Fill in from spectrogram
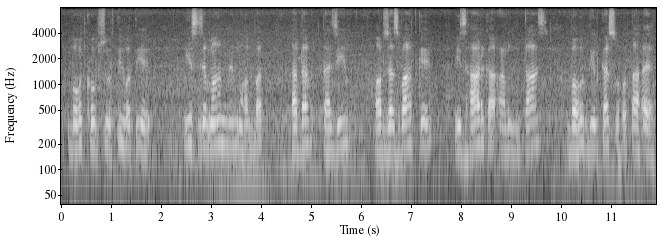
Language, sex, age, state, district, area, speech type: Urdu, male, 60+, Bihar, Gaya, urban, spontaneous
